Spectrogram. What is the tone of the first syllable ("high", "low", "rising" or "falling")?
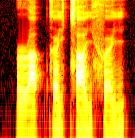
low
